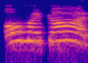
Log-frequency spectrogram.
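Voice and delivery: high-pitched mock alarm; cute freak-out. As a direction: imitate his cute little panic. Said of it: "freaking out in the cutest way".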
